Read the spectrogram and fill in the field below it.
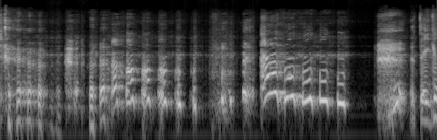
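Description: A man laughs hard into a close microphone.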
